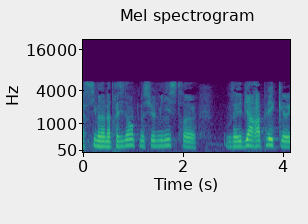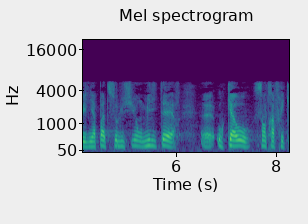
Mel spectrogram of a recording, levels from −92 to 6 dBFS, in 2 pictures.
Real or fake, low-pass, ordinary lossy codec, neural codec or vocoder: real; 5.4 kHz; none; none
